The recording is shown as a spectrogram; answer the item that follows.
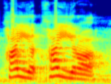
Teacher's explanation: Tetapi apabila kita berhenti, di situ khaira kita bacanya, bukan lagi khairan. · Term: mad iwad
